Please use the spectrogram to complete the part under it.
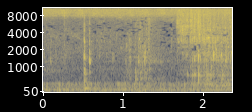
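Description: Measured water and milk pour into a pot of rice for a village-style chicken pulao, a short, close trickling splash that grows louder and fuller near the end.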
